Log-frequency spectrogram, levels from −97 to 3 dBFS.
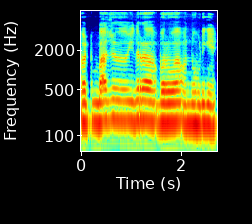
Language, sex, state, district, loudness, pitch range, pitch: Kannada, male, Karnataka, Dharwad, -13 LUFS, 155-170 Hz, 160 Hz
